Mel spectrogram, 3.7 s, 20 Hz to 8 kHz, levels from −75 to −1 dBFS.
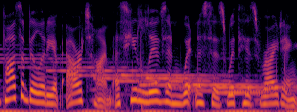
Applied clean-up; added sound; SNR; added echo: none; Crackle + Mallet percussion; 5 dB; none.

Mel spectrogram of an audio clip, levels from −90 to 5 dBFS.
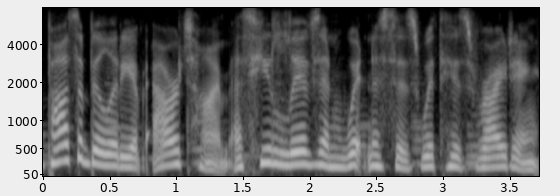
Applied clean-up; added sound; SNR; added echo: none; none; none; none.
